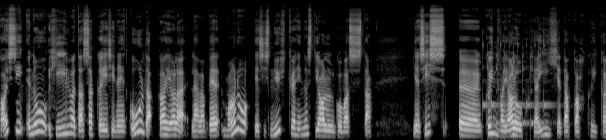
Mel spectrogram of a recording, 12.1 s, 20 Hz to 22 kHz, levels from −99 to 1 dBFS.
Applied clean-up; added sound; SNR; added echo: none; Marimba, xylophone; 19 dB; none.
